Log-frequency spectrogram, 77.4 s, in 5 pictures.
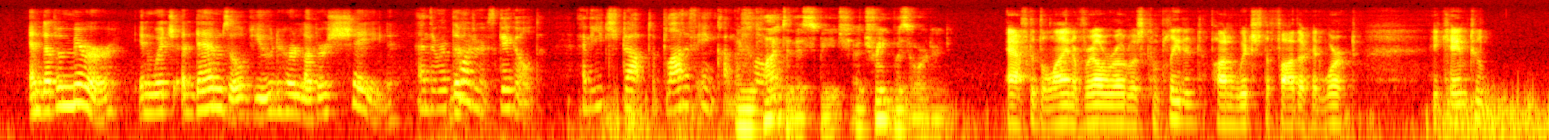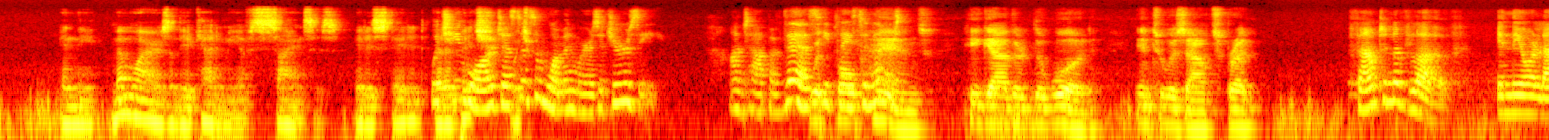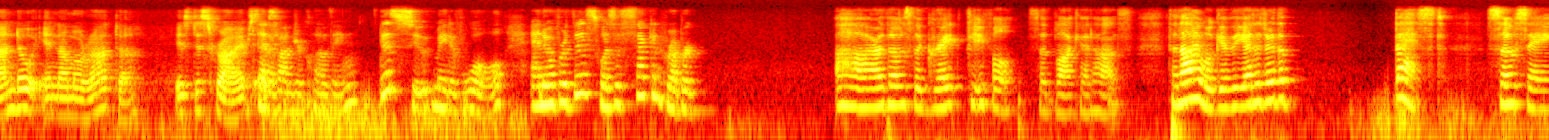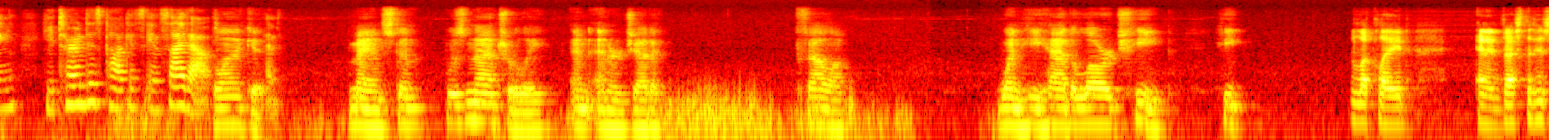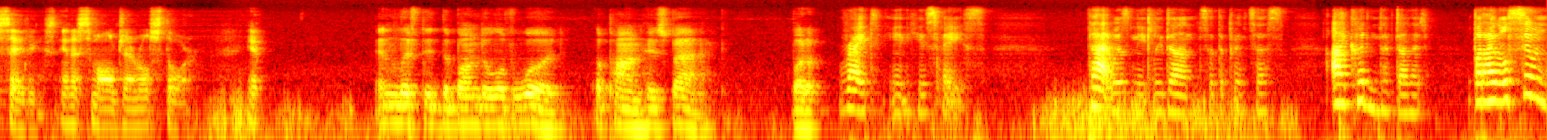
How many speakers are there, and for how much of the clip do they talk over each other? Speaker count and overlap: seven, about 6%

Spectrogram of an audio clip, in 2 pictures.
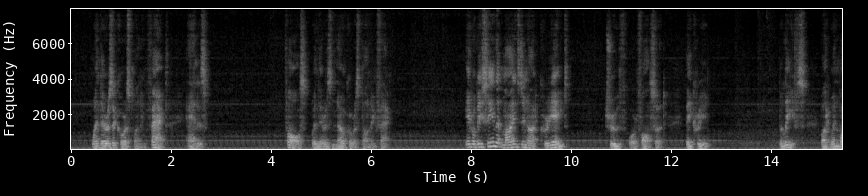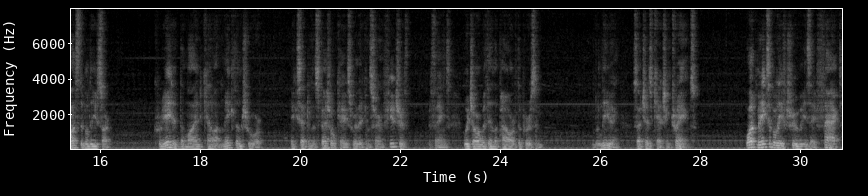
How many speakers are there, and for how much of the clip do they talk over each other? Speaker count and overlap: one, no overlap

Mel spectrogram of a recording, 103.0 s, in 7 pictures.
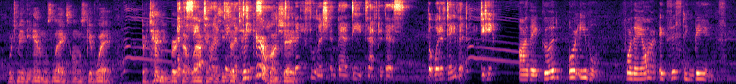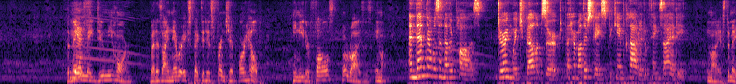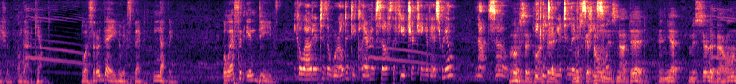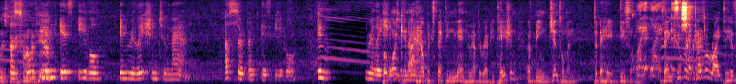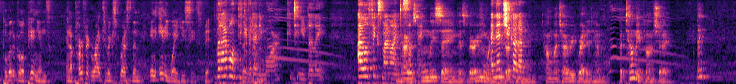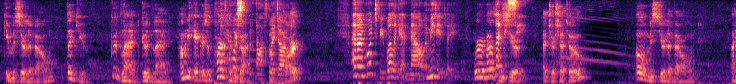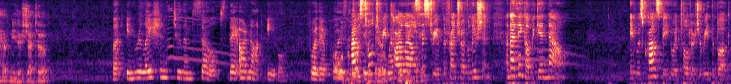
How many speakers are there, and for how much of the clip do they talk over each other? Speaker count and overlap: five, about 17%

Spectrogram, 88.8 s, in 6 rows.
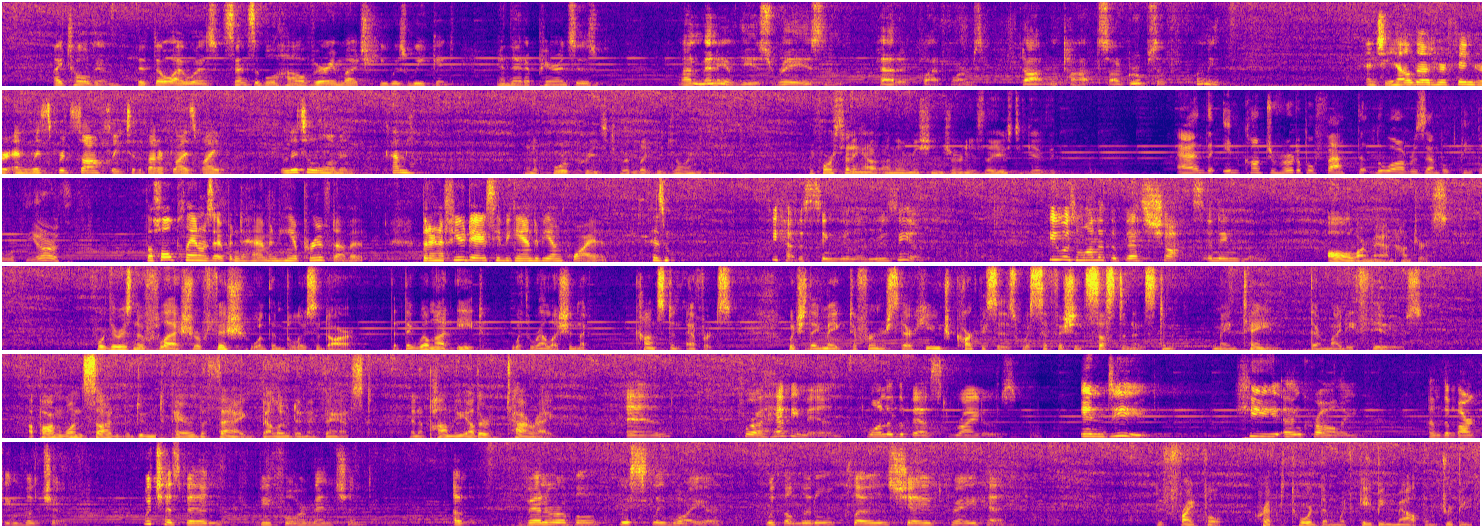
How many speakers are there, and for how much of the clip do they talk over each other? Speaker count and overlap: eight, no overlap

